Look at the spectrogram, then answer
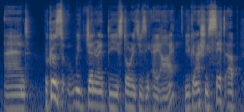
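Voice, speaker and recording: A man giving a relaxed, rambling walkthrough of an app he built, full of "uh" and "so yeah" fillers. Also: mid-range voice, moderate pace, slightly rough. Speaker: app creator demoing his product. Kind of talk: casual screen-recorded product demo. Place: at a computer recording a screen demo.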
